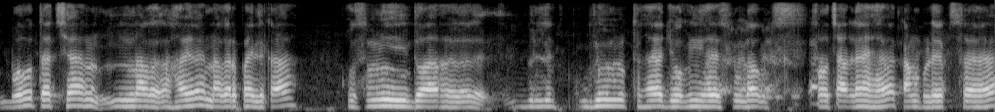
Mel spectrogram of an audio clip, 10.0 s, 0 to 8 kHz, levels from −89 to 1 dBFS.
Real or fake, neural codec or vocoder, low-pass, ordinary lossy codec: fake; codec, 24 kHz, 3 kbps, HILCodec; 7.2 kHz; none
